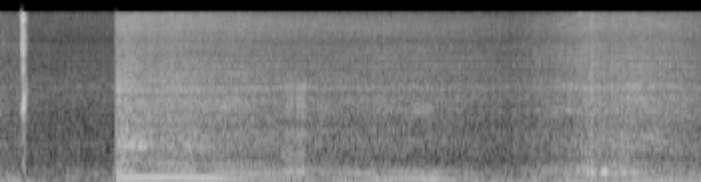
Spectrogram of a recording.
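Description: A short knock, then about a second in a Mahindra Scorpio's engine revs up suddenly as it climbs a rutted mud slope. The pitch sags slowly under the load and picks up again near the end.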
